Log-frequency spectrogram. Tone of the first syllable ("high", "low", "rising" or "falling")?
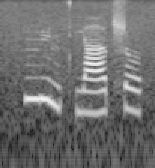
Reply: falling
